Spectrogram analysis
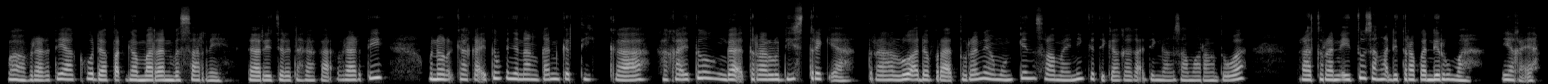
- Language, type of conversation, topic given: Indonesian, podcast, Kapan pertama kali kamu tinggal jauh dari keluarga?
- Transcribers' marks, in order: static; in English: "di-strict"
